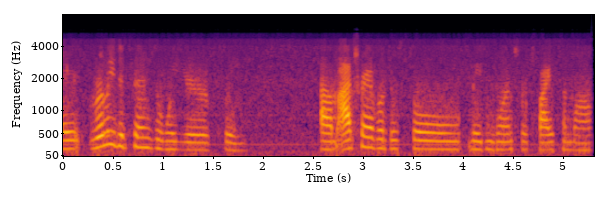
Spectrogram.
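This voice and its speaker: At a moderate pace, a woman speaks in a fairly low pitch. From Philadelphia, Pennsylvania. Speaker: writer and English teacher. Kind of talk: casual talk to camera.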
